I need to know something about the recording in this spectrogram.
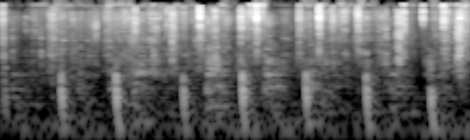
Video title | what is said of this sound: Dough & Devotion- Sourdough Bread Tutorial and Devotional | The bottom of the bread should be making like a hollow sound, and that's another way that you can make sure that it's done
